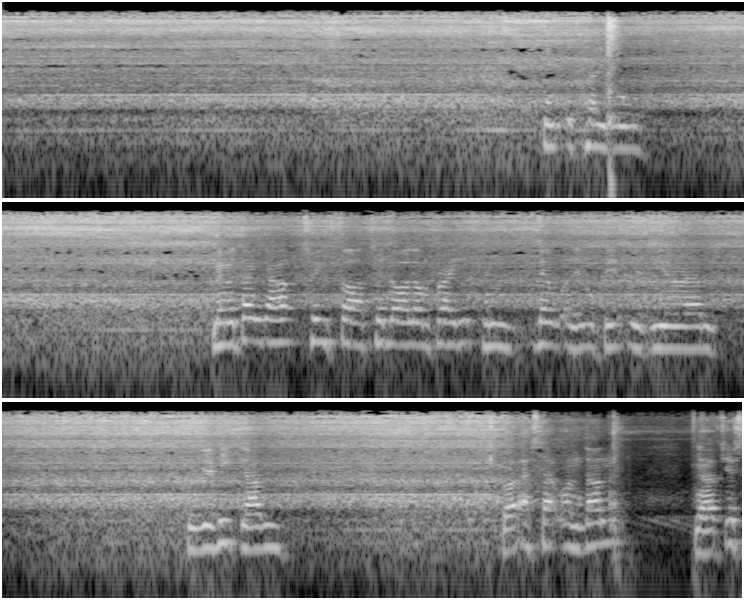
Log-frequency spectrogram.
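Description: A heat gun blows hot air.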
